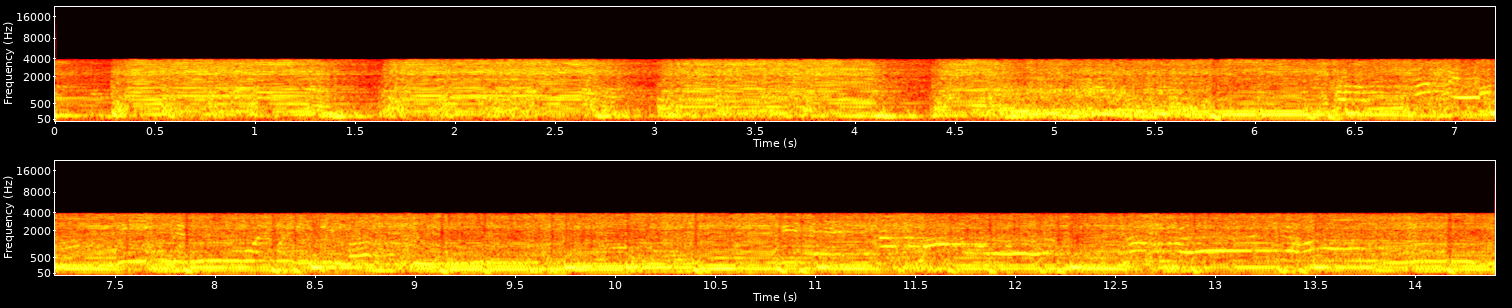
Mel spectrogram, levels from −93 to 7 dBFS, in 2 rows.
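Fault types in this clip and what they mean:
Skip ahead: Around 7.12 s the playback just jumps forward, with roughly 0.7 s of audio simply gone and no gap or fill. The two sides butt straight together, so the join sounds abrupt. That's what you get when a chunk is dropped while later audio is already queued.
Jitter buffer speed-up: From about 12.2 to 12.97 s the receiver was sitting on more audio than it wanted, so it trimmed tiny pitch-period-sized slices, roughly 100 ms in total. The sound runs at about 111% speed at unchanged pitch and comes across a bit rushed. The band-limit to 4 kHz from the call codec is audible throughout.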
